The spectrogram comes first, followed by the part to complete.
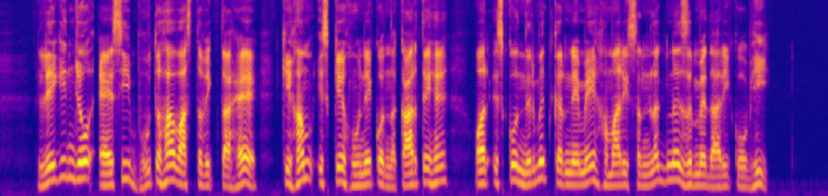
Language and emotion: Hindi, neutral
